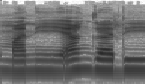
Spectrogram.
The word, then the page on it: mani anggadi: Wamesa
